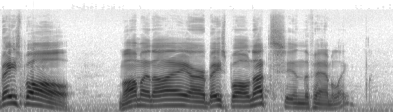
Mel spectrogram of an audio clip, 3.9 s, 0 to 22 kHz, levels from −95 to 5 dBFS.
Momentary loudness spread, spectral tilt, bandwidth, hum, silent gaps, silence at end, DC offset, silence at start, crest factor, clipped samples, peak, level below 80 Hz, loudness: 12 LU; -6 dB/octave; 13.5 kHz; none; none; 0.4 s; under 0.1%; 0 s; 16 dB; under 0.1%; 0 dBFS; -48 dBFS; -15 LUFS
